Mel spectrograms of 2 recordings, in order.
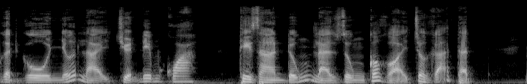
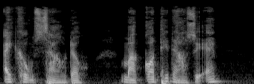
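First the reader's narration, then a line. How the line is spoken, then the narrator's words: Gentle and soft. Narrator (Vietnamese): Lâm nhẹ nhàng nói ra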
